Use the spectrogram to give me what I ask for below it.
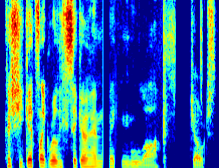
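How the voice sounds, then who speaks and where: A man's voice: mid-range voice, normal speed, a little mellow, slight background noise. A young man co-hosting a casual chat, rambling with many filler words. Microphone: own microphone on a tripod.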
